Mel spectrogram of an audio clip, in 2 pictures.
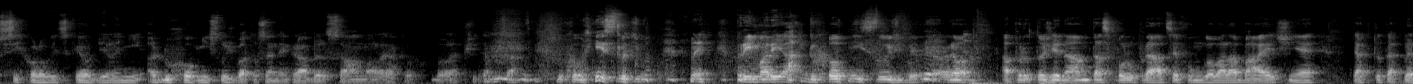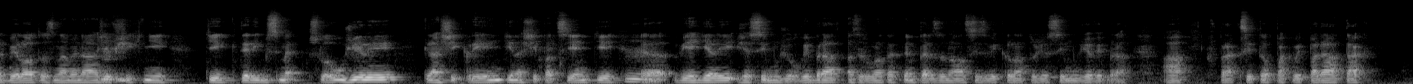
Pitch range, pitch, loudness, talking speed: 90-105 Hz, 95 Hz, -25 LUFS, 150 wpm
